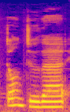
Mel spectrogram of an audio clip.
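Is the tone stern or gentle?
gentle. It is said in a gentle, kind tone.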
